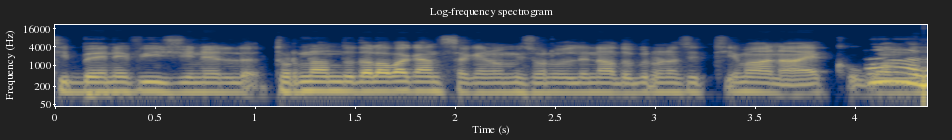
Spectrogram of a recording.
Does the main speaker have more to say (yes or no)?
no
